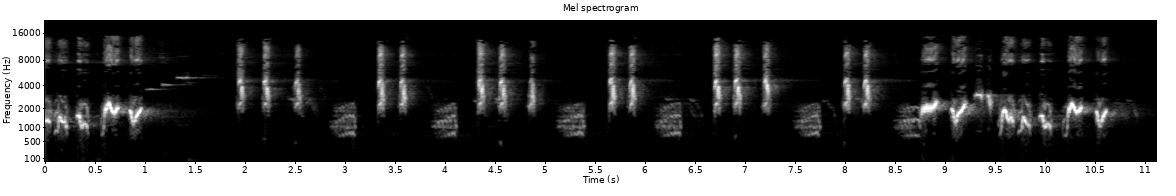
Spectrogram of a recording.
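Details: Pure white-rumped shama song used to provoke caged and wild birds into singing: varied whistles at first, then a regular alternation of sharp clicky high notes and lower buzzy notes, closing in rich warbling phrases.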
